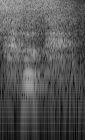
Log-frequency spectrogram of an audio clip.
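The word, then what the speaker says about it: Cooke: pronounced coke and then sam cook is pronounced cook what are you gonna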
